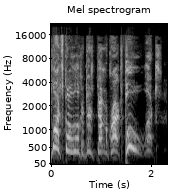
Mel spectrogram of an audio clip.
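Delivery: high, put-on gushing voice; mock streamer voice. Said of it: "And she's like".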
